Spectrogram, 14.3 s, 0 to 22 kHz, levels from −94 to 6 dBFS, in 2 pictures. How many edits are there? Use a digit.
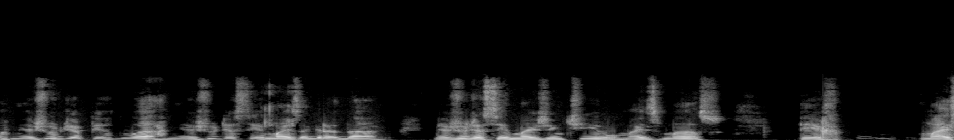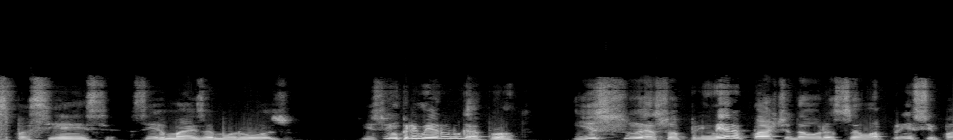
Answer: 1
